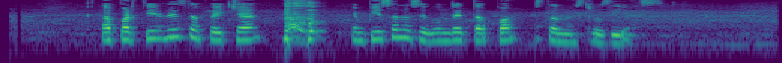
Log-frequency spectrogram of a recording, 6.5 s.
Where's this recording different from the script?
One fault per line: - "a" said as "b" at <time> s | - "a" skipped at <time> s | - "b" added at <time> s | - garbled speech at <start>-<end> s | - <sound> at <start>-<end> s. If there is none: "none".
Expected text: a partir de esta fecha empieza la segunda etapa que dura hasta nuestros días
- cough at 2.4-2.7 s
- "que dura" skipped at 4.3 s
